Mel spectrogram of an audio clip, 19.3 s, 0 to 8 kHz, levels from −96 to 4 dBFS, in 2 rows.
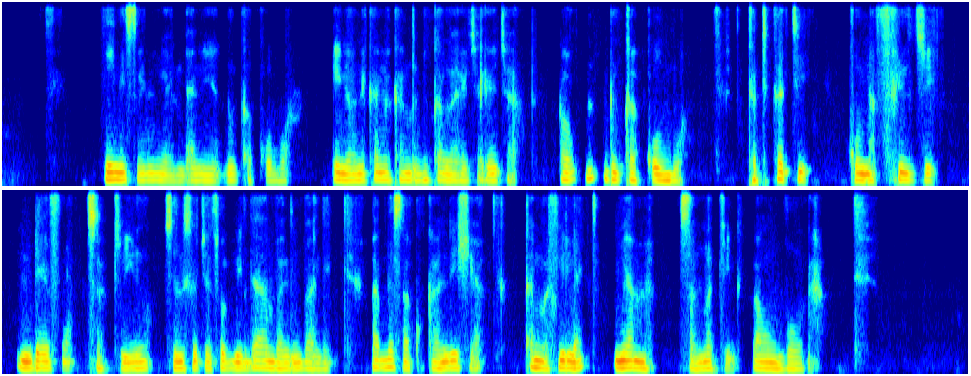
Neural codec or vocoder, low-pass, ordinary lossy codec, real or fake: codec, 16 kHz, 1 kbps, FreqCodec, larger model; 7.2 kHz; Opus, 16 kbps; fake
